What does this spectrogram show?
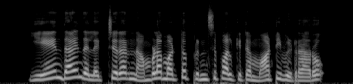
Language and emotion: Tamil, angry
